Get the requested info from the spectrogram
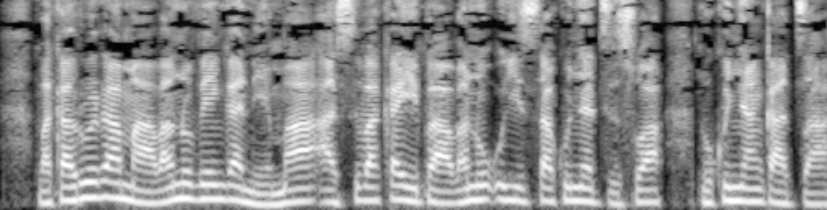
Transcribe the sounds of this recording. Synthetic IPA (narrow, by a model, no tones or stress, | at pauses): ʋakaɾuramaʋano̞ʋe̞ŋɡan̤e̞maːsiʋakaipaʋano̞ujisakuɲad͡ziswa | no̞kuɲaŋɡaːd͡za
